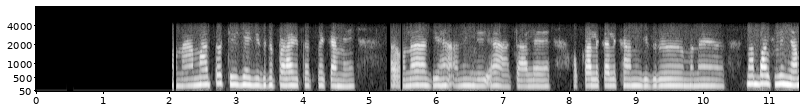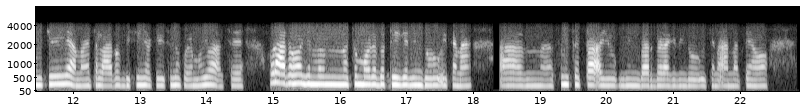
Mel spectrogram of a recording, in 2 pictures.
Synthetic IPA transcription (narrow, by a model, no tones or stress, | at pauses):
ɔnamat̪ɔʈʰiɡɛɡɛd̪ɾəpaɽ̤aɡɛt̪aɾ̚t̪ɛkami | a̰ɾ̰ɔ̰naɡɛɦãʔaniɲlɛjat̪alɛɔkalɛkalɛkʰanɡɛd̪ɾɯmanɛ | nabaɾkuliɲamt͡ʃuɛjamanɛt̪ʰalaːɾɔbikiɲɔʈibisɔnɔkɔɛmɦɔjɔaʔsɛ | ɔɽaɾɔɦɔ̃d͡ʒɛmanasumːɔjɾɔd̪ɔʈʰiɡɛliɲd̪uɽuʔujkana | sumsɛt̪aʔajukliɲbaɾbɛɽaɡɛliɲd̪uɽuujkanaʔanat̪ɛɦɔ̃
